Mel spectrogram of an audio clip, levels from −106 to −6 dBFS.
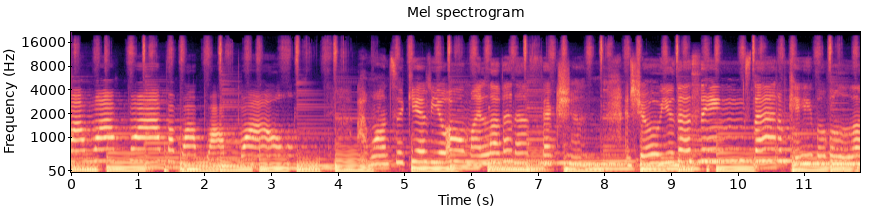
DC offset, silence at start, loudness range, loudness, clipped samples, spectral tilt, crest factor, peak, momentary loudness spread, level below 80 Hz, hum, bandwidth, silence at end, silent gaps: under 0.1%; 0 s; 1 LU; -13 LUFS; under 0.1%; -6.5 dB/octave; 12 dB; 0 dBFS; 4 LU; -18 dBFS; none; 20 kHz; 0 s; none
